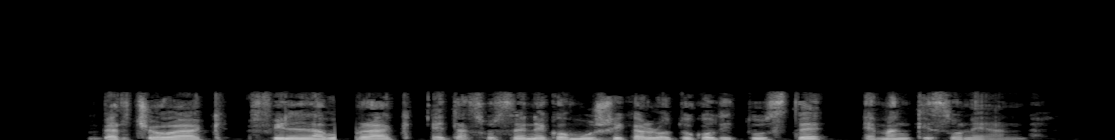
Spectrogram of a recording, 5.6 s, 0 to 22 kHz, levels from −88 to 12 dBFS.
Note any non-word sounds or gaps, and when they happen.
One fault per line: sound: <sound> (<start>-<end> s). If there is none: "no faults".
sound: dropout (1.7-1.8 s)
